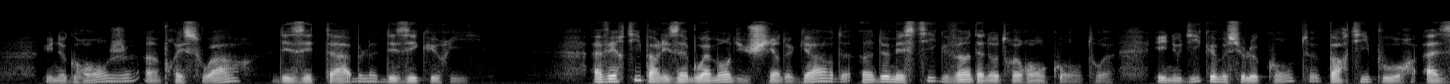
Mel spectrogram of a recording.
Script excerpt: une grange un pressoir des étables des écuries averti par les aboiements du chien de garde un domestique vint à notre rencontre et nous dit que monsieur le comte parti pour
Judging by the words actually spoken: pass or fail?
pass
